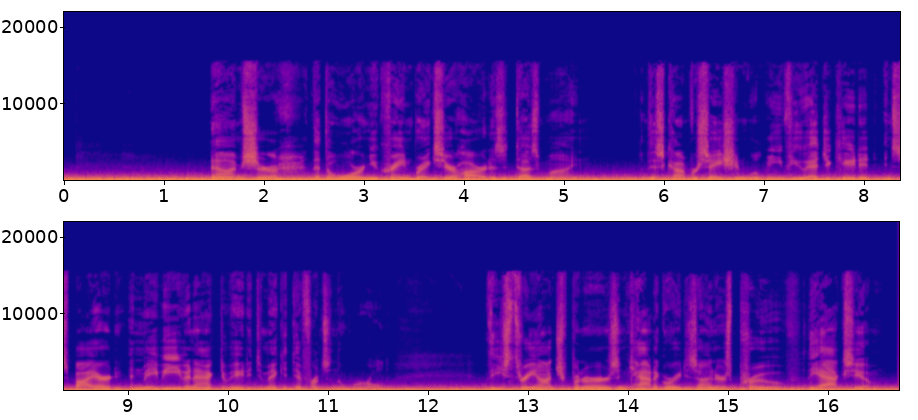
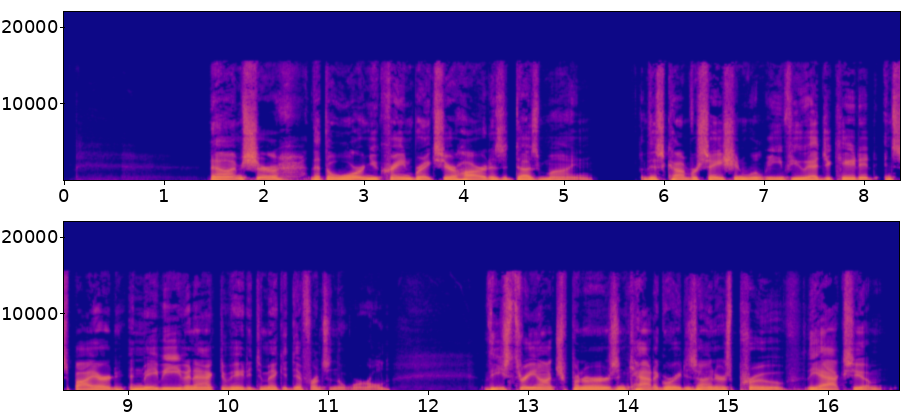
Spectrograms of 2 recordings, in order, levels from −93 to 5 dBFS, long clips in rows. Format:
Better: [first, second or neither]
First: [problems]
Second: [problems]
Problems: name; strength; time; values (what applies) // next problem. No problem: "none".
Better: second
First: wind noise on the microphone; heavy; 5 dB below the speech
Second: none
